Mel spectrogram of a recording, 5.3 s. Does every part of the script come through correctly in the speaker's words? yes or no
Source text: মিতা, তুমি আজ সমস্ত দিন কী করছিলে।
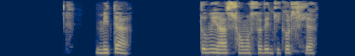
yes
